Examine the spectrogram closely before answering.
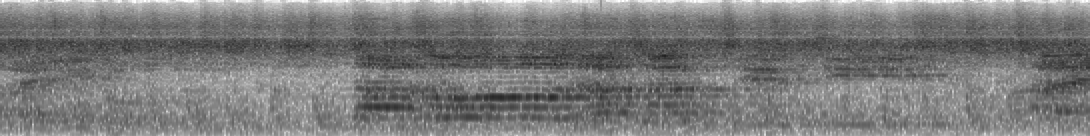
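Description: A rattle shakes in a steady rhythm.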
